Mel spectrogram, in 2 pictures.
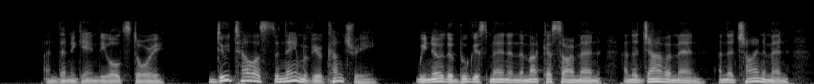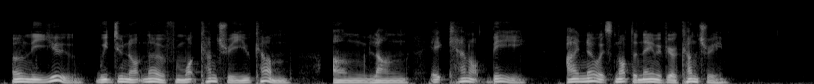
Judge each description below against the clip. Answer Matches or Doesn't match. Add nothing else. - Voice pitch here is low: Matches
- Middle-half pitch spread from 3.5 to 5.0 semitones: Doesn't match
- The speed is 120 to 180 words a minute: Doesn't match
